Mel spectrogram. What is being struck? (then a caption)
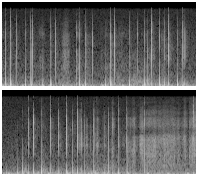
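Plastic smartphone back. Fingernails rapidly tap and scratch the plastic back of a handheld black smartphone with a camera. The result is a quick, uneven patter of short, dry clicks with bright edges, mixed with soft scraping noise that grows more sustained toward the end.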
